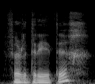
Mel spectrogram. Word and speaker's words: verdrietig: Yo creo que se acuerdan que la E cuando es muda siempre se pronuncia Entonces, acá tenemos dos es mudas. Tenemos en la palabra je y tenemos en ver. Pero no se dice verdrietig, se dice verdrietig.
